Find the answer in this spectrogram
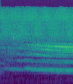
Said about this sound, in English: Here's his lesson about the frogs of the Pantanal. I recorded these frogs in the Pantanal.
